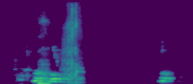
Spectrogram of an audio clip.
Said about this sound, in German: Das ist dein Hund. Das ist mein Ding, ja, genau. Liebe meine, das, das, ist dein Hund im Hintergrund. Ah, mein Hund im Hintergrund. Nee, das ist draußen.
